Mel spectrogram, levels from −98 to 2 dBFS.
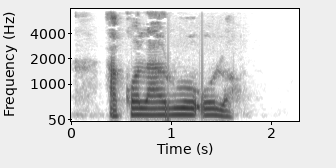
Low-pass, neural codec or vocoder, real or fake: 7.2 kHz; none; real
